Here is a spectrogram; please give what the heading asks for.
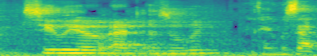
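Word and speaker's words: Cielo: term to the obelia how do you say it again Celio say it one more time Celio at auli okay was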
